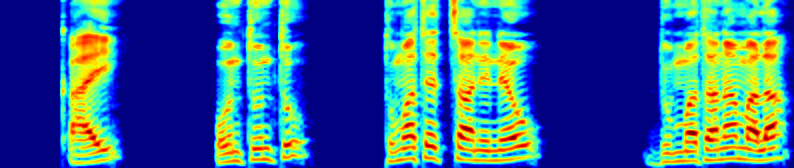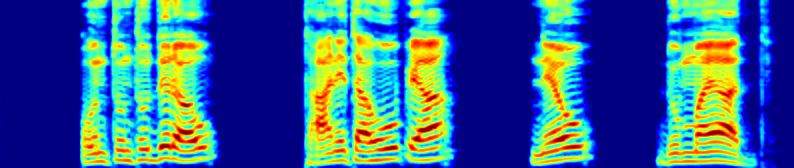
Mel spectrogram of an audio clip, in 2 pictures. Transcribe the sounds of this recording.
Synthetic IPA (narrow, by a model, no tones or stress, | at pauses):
kʼɐj | ʔʊnt̪ːʊnt̪ːʊ | t̪ʊmɐt̪ɛt͡sːaːnɪnɛw | d̪ʊmːɐt̪ɐnɐmɐlɐ | ʔʊnt̪ːʊnt̪̬ːʊd̪ɪɾɐw | t̪aːnɪt̪ɐhuːpʼɪjaː | nɛw | d̪ʊmːɐjaːd̪ːɛ̥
